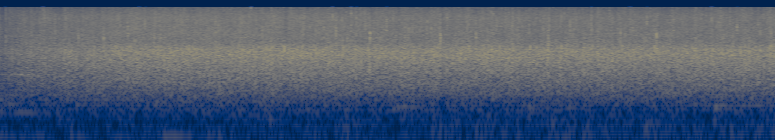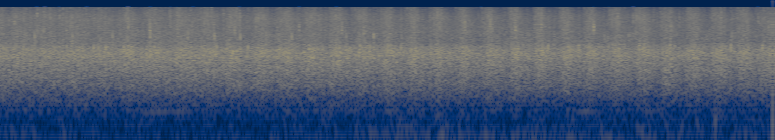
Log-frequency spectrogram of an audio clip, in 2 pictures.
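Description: A large audience applauding, the clapping swelling over the first couple of seconds as the music ends, then falling into a steady rhythmic beat in unison about halfway through.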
